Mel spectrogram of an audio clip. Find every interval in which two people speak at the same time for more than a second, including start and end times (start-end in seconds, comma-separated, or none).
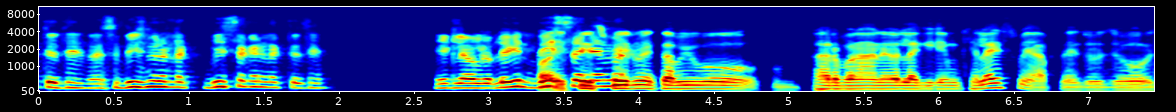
none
